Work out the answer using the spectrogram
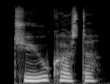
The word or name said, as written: tyvekoster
